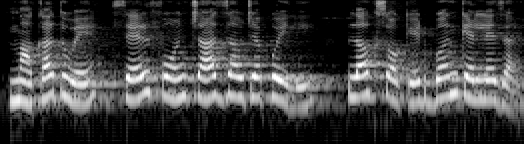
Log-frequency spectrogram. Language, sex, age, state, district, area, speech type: Goan Konkani, female, 18-30, Goa, Bardez, urban, read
